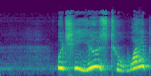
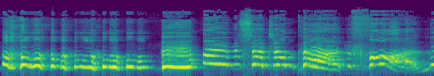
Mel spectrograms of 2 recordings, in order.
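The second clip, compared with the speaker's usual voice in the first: slow, high, tearful whimper; crying faun; 4 semitones higher, 3 dB louder, much slower than usual. Acted. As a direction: sob it out, ashamed. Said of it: "why you are crying".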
